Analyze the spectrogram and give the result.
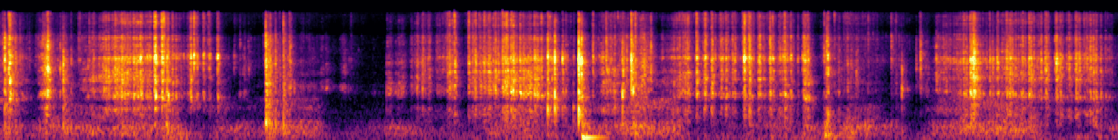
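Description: A small blade scrapes crumbly shavings off the face of a solid orange-brown bar of dry, old laundry soap held in both hands. Bright, crisp rasping and crackling scrapes come in uneven bursts, with brief pauses and a few sharper snaps, almost no low end.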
